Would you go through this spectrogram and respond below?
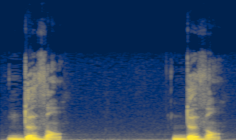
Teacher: final T not pronounced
